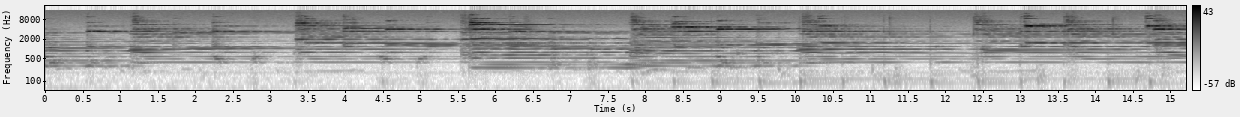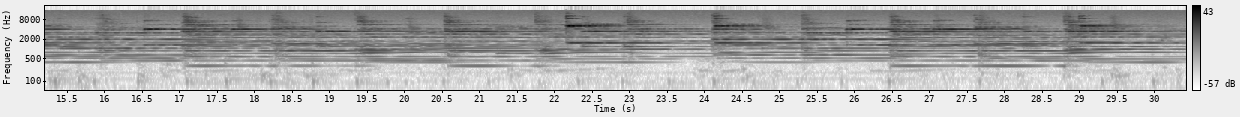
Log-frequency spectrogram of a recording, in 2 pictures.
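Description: Handbell choir playing a piece: chords of handbells struck together and left to ring on, overlapping, a new chord every second or two.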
